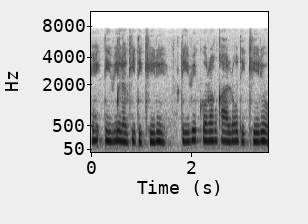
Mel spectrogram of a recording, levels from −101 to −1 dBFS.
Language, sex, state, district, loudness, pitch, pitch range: Rajasthani, female, Rajasthan, Nagaur, -16 LUFS, 180 Hz, 170-185 Hz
